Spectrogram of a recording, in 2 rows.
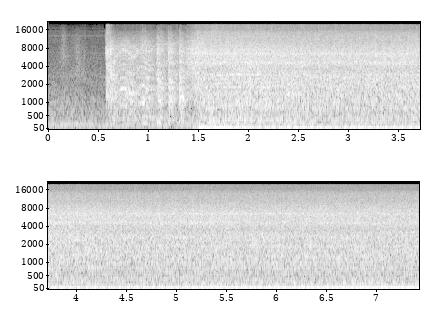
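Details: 2007 Dodge Ram 5.7 HEMI after water pump and thermostat replacement: quick crank, catches at once and holds a smooth, steady idle with an even low rumble, no ticks or knocks; no leaks seen.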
